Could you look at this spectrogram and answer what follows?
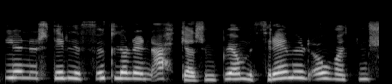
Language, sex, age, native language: Icelandic, male, 11, Icelandic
